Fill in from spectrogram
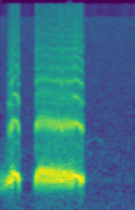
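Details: Spotted dove decoy bird voicing a short clipped coo followed by a long, buzzy, sustained coo, loud and close, ending in silence.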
